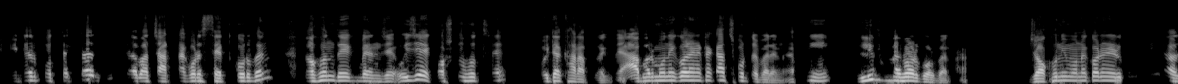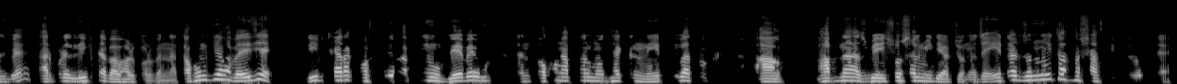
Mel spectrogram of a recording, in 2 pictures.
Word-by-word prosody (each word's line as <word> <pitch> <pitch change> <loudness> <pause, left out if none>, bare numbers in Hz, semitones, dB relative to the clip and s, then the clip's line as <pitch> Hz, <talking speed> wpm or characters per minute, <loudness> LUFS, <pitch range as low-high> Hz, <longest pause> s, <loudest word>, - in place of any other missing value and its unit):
এটার 185 0 -3
প্রত্যেকটা 175 +6 -6 0.2
২ 280 +2 -36
টা 155 - -2
বা 155 - +6
৪ 140 -3 +3
টা 155 - -2
করে 160 -1 +4
set 140 -3 +2
করবেন। 165 - +3 0.4
তখন 175 +6 +4
দেখবেন 160 -3 +1
যে 145 - +1
ঐ - - 0
যে 225 - +6 0.2
কষ্ট 155 - -4
হচ্ছে, 170 +2 -4 0.5
ওইটা 155 +2 +3
খারাপ 125 -4 +1
লাগবে। 95 +2 -9 0.2
আবার 170 +4 +3
মনে 185 0 +4
করেন 190 0 +7
একটা 190 0 -2
কাজ 195 - +4
করতে 170 -7 -2
পারেন। 100 -4 -3
আপনি 180 +7 -7 0.5
lift 210 -3 +3
ব্যবহার 170 -1 +8
করবেন 110 -5 0
না। - - -16 0.7
যখনই 175 +7 +4
মনে 180 0 0
করেন 185 0 +3
এরকম 175 +1 -2
চিন্তা 240 -1 -22
আসবে 130 +2 -3 0.2
তারপরে 145 +4 -1
lift 155 0 0
টা - - +2
ব্যবহার 120 -2 +1
করবেন 95 0 -9
না। - - -8
তখন 180 +9 +2
কি 235 - -2
হবে? 160 -6 +3
এই - - +1
যে - - +6 0.4
lift 180 +2 0
ছাড়া 195 +1 +5
কষ্ট 155 -3 -5 0.2
আপনিও 180 -2 -4
বেয়ে, 160 +4 +5
বেয়ে 185 -1 +3
উঠতেছেন 145 -5 -14
তখন 150 +5 -3
আপনার 175 0 -5
মধ্যে 155 -1 -3
একটা - - -18
নেতিবাচক 170 +7 -2 0.5
ভাব 135 -1 +5 0.4
ভাবনা 155 +4 +3
আসবে 140 +1 -1
এই 145 - +1
সোশ্যাল 170 0 +1
মিডিয়ার 135 -5 -1
জন্য 115 0 -7
যে - - -1
এটার 205 +6 +1
জন্যই 215 +5 +2
তো 240 - 0
আপনার 190 -3 -5
শাস্তিটা 155 - -6
হচ্ছে। 410 -1 -14
165 Hz, 190 wpm, -23 LUFS, 145-185 Hz, 0.7 s, ব্যবহার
